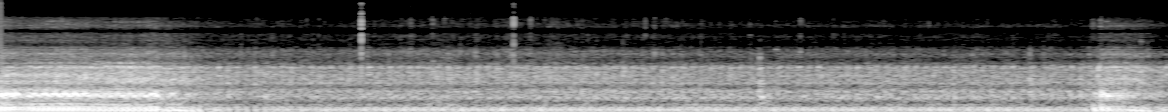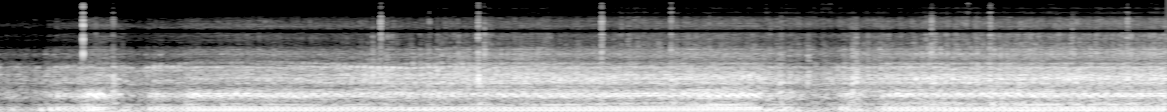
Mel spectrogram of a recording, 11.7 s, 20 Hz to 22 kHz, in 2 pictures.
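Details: BMW F800 GS motorcycle at steady idle with sharp, irregular knocks about every second above the engine note. The cause of the knock is unknown.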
